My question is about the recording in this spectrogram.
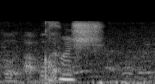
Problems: constant background noise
